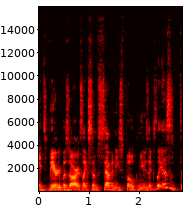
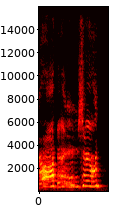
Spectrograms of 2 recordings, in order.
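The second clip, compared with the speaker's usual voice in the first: laughing; 5 dB louder, slower than usual. Retold or imitated. Followers laugh at the leader.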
